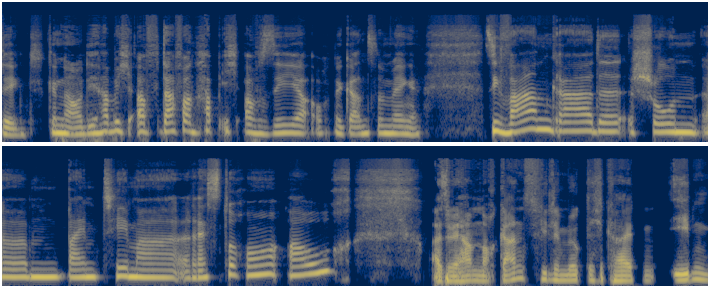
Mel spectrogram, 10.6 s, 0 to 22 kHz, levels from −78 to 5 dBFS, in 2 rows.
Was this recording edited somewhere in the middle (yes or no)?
yes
